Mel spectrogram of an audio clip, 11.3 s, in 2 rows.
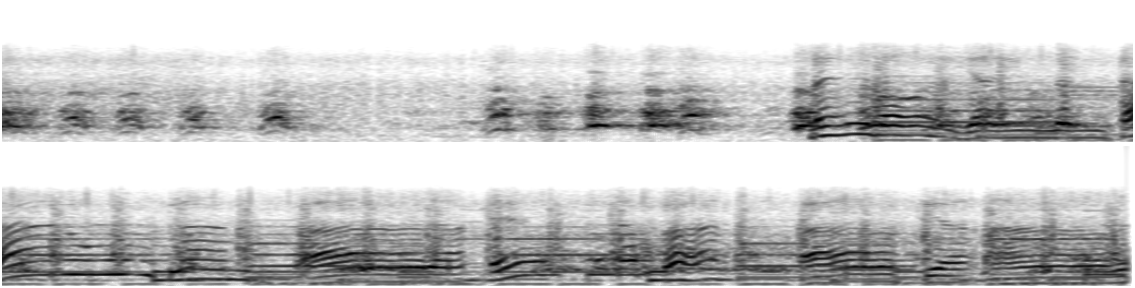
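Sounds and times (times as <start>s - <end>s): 
dog barking: 0.0s - 1.6s, 2.4s - 4.2s
speech: 4.9s - 10.7s.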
